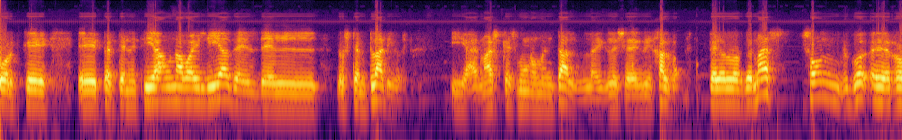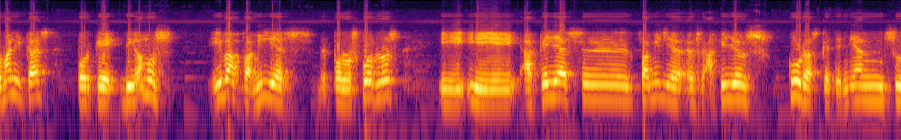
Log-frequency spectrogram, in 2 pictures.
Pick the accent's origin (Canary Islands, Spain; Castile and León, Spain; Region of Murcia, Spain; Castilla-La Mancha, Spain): Castile and León, Spain; Villasandino; Date cuenta que mi pueblo, tiene 100 vecinos, tenía dos iglesias monumentales.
